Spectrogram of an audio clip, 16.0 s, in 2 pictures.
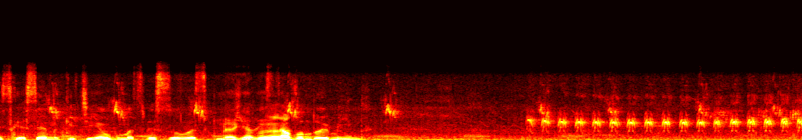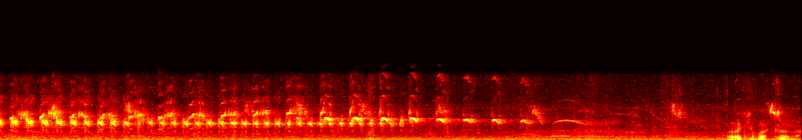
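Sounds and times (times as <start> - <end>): higher looser bird notes: 0.0 - 16.0
bird chirping rapidly: 5.2 - 16.0.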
